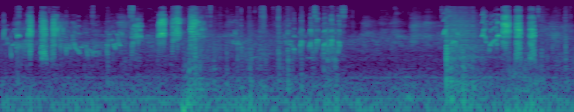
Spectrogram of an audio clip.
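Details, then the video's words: Pet budgerigars eating millet give bursts of bright, high chirps and scratchy twitters, clustered in quick runs with short pauses between them. "Parakeets: Snowflake and Huey loving millet"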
